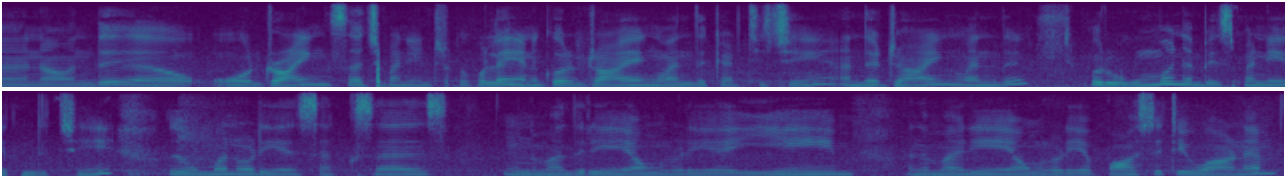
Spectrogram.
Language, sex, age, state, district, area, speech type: Tamil, female, 18-30, Tamil Nadu, Mayiladuthurai, urban, spontaneous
